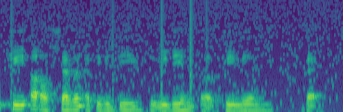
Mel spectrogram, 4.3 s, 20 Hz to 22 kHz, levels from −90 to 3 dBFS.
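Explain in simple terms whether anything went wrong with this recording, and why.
Overdone noise removal was applied throughout: a noise filter set too strong cut out quiet parts of the speech, with twinkling specks in the lowered background.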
